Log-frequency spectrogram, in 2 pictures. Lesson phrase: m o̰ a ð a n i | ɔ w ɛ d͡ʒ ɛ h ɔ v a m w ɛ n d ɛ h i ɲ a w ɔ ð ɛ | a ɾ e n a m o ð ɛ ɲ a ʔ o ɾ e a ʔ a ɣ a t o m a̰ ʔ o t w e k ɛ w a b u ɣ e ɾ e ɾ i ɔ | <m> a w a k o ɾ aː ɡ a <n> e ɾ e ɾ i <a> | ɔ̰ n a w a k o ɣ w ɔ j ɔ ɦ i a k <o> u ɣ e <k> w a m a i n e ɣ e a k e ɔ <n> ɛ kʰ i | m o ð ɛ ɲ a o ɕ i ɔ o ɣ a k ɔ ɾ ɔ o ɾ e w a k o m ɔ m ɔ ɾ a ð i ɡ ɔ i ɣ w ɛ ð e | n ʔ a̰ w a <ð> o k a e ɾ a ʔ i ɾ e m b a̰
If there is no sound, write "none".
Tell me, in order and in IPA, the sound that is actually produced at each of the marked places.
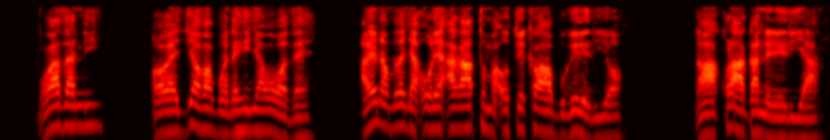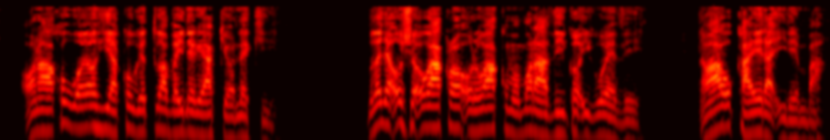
n, n, a, o, t, n, ɣ

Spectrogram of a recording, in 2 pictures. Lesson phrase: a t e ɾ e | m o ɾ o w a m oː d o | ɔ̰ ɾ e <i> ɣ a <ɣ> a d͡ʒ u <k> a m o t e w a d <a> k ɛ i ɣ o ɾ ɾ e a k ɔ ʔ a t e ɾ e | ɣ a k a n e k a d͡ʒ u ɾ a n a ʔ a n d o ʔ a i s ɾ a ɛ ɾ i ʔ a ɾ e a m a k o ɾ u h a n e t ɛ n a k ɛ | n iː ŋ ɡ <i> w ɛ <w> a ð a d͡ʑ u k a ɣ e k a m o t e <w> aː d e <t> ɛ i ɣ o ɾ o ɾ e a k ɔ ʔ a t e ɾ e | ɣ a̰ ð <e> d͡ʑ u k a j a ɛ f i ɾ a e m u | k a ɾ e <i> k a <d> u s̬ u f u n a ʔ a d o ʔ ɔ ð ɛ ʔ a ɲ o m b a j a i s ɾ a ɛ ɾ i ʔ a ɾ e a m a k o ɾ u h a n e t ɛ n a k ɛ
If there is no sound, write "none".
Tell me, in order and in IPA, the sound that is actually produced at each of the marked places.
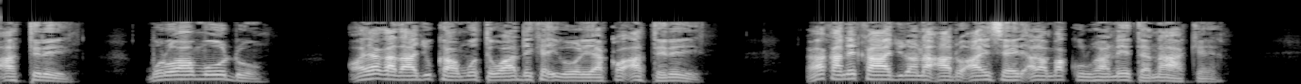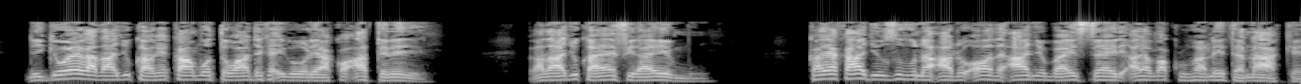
a, ð, k, e, e, ɣ, w, k, a, a, d͡ʒ

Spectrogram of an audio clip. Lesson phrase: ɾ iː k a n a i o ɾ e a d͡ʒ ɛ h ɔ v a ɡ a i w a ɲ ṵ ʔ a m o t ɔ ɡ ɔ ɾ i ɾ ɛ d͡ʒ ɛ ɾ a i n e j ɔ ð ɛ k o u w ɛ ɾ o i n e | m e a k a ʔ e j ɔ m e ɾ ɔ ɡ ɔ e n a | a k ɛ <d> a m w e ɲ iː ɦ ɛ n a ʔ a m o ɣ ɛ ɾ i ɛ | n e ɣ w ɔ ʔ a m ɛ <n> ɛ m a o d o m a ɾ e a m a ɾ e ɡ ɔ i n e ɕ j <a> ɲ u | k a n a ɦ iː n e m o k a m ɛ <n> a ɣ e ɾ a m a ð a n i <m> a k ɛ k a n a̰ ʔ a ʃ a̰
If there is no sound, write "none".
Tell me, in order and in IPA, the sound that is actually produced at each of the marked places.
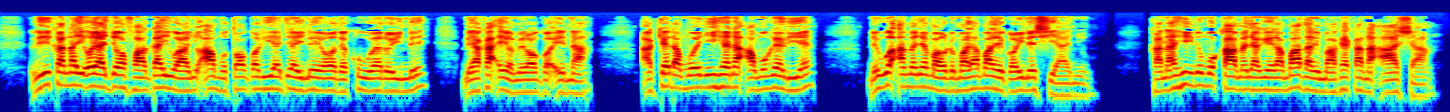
d, ɲ, a, ɲ, m

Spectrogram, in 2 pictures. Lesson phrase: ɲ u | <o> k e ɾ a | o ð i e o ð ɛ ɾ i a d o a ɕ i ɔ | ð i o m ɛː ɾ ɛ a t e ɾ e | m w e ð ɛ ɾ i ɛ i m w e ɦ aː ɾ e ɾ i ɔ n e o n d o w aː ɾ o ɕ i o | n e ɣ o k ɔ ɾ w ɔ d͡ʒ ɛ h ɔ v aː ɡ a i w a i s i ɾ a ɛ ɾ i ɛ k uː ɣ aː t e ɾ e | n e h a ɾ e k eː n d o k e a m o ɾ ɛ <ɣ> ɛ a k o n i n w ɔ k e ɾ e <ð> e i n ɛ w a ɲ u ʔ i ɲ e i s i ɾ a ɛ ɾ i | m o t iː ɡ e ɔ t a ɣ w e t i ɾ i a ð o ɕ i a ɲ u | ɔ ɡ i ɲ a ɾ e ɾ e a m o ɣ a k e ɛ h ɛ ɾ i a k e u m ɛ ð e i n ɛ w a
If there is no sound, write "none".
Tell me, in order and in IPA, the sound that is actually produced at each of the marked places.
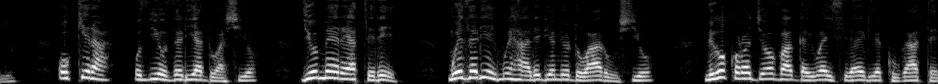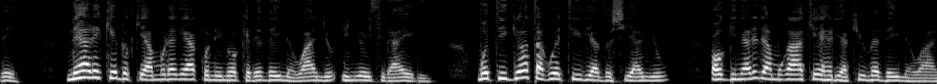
o, ɣ, ð

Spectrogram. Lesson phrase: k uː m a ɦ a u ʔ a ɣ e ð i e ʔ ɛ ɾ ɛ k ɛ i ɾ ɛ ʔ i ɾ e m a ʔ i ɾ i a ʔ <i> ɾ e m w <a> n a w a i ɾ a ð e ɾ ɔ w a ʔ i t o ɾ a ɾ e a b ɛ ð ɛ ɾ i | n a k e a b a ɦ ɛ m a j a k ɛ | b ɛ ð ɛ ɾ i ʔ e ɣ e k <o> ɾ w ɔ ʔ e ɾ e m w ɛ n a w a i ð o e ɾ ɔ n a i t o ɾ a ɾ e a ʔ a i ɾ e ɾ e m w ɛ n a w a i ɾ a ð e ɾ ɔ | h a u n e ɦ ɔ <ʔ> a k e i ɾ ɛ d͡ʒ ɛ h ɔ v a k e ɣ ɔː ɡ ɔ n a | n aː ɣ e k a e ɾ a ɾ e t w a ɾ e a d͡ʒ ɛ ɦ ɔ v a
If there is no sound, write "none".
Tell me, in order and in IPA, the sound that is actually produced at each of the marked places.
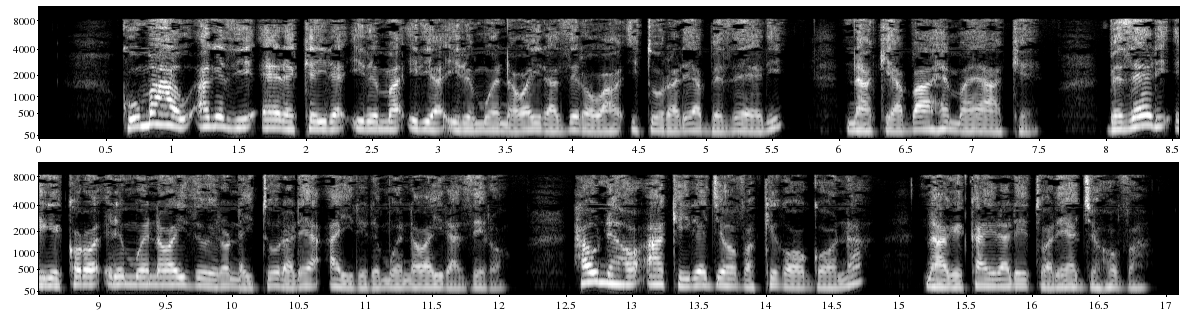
i, ɛ, ɔ, ʔ

